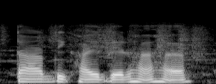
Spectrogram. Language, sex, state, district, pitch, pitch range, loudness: Hindi, male, Bihar, Patna, 120 Hz, 115-130 Hz, -13 LUFS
